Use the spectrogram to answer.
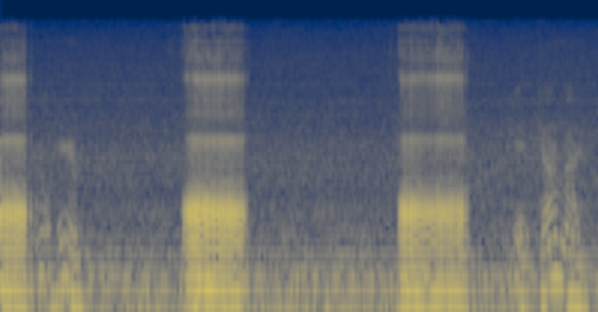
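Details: Pug dog sleeping: loud, rattling snores on the in-breath, about three in eight seconds, with softer gurgling out-breaths between; snoring.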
